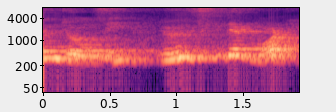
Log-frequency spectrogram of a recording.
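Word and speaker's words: Johnsy: It is a very bad pronunciation. Okay, so the name is Sue and John C. Not John Cena.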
